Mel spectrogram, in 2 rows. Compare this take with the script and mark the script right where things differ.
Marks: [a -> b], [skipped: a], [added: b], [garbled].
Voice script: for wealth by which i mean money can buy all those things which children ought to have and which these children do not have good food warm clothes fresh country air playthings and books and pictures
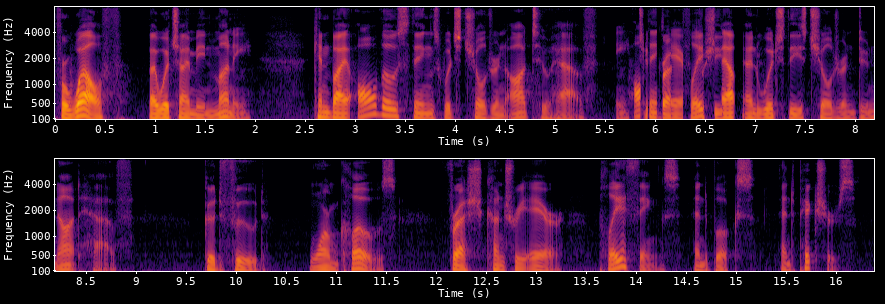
for wealth by which i mean money can buy all those things which children ought to have [garbled] and which these children do not have good food warm clothes fresh country air playthings and books and pictures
